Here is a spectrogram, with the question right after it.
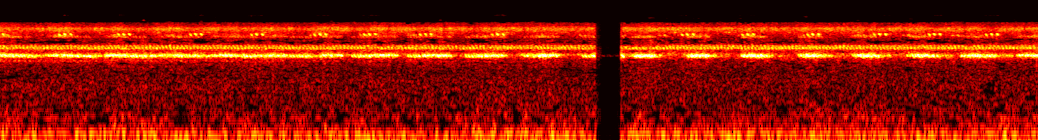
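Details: Night-time crickets singing as wind blows, a continuous shrill pulsing chorus repeating nearly twice per second, broken by one brief total silence near the middle before resuming unchanged, with soft low background hum.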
